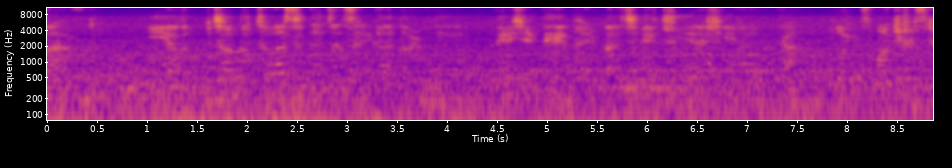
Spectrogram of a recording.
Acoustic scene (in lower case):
subway train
